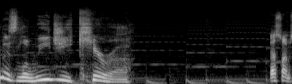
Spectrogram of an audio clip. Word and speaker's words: Kira: oh here it goes Kira is just the Japanese pronunciation of the English word killer um the closest Japanese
